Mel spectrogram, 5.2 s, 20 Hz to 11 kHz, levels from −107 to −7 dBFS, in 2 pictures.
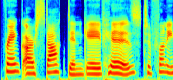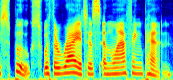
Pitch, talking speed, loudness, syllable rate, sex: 220 Hz, 160 wpm, -19 LUFS, 3.5 syllables/s, female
